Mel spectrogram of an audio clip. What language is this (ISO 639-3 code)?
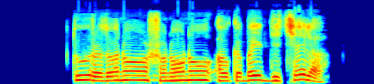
ush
